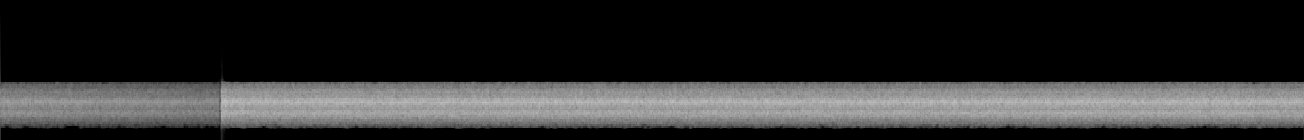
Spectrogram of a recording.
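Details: Cicadas crying loudly in summer heat. A softer high buzzing drone runs for about two seconds, then abruptly jumps louder and continues as a steady, dense shrill hum to the end. No other sounds.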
